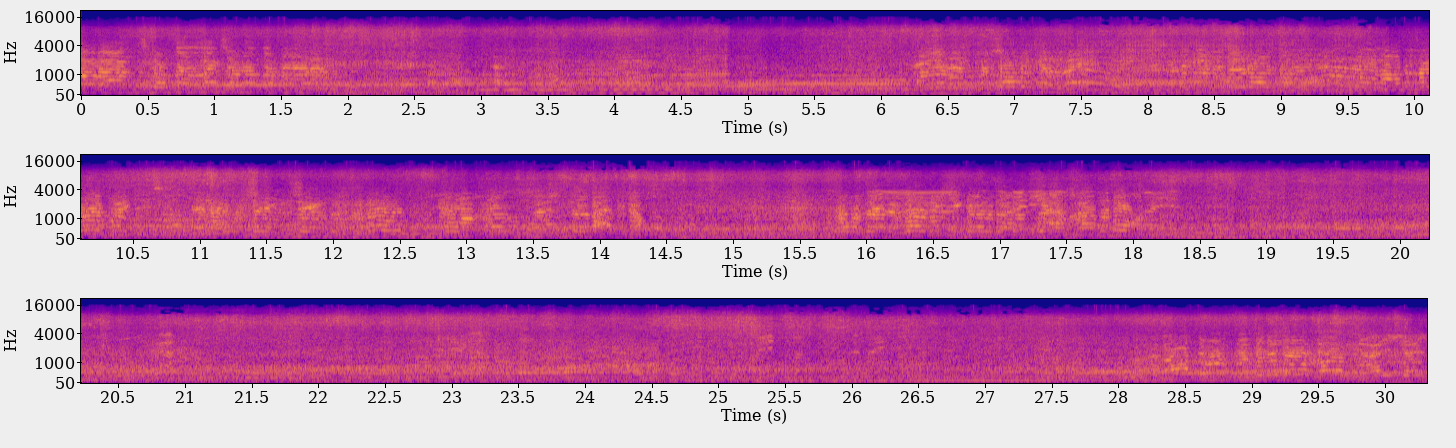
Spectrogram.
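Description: Engines of several small race cars revving up and down as they race, their pitch rising and falling with acceleration and braking.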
